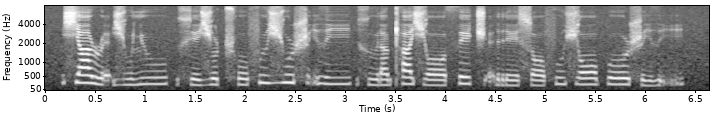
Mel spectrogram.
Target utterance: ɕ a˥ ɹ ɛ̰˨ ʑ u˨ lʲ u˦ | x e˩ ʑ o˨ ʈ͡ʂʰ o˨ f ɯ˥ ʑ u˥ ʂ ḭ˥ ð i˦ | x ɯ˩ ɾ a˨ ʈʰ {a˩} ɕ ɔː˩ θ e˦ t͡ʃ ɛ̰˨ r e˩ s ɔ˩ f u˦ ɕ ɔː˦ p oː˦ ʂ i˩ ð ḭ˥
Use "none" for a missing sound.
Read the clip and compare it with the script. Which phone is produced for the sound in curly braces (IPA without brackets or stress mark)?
a˦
